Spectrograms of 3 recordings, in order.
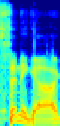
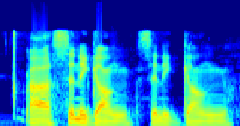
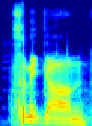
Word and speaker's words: sinigang: So I went to go try Colton's famous synagogue. Am I pronouncing it correctly? Sinigang. Sinigang.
